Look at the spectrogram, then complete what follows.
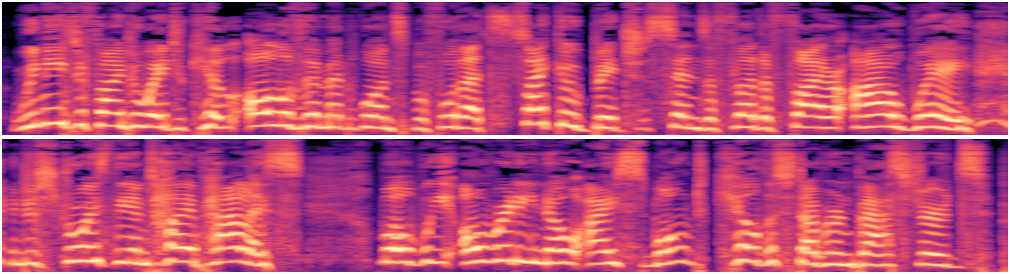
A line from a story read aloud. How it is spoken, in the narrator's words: Penelope screamed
